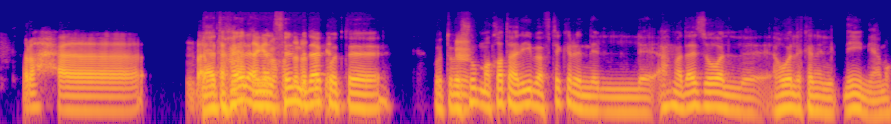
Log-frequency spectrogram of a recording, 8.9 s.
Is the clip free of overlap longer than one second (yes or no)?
no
